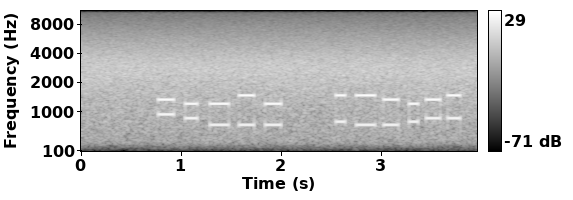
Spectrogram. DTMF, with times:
0.8-2.0 07131
2.5-3.8 632489

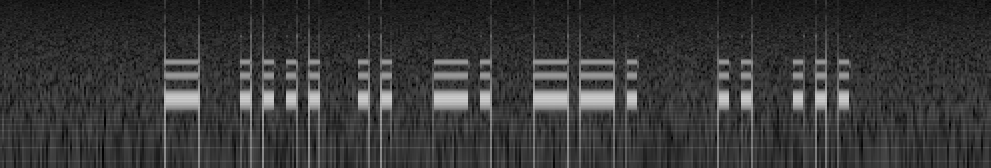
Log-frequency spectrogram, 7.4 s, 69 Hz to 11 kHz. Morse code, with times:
1.2-4.8 THING
5.4-6.4 IS

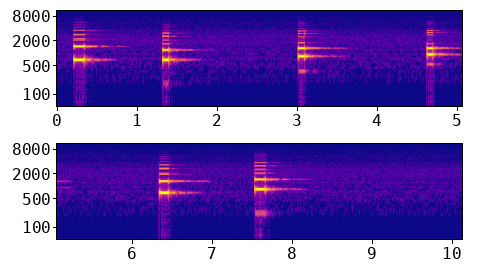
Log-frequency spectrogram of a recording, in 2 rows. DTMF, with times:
0.2-0.3 3
1.3-1.4 1
3.0-3.1 8
4.6-4.7 0
6.3-6.5 2
7.5-7.7 9

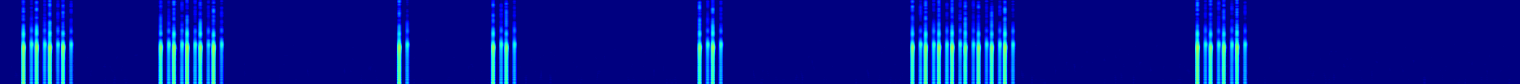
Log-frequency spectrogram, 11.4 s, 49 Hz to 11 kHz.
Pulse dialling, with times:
0.2-0.6 4
1.2-1.7 5
3.0-3.1 1
3.7-3.9 2
5.3-5.5 2
6.9-7.7 8
9.0-9.4 4

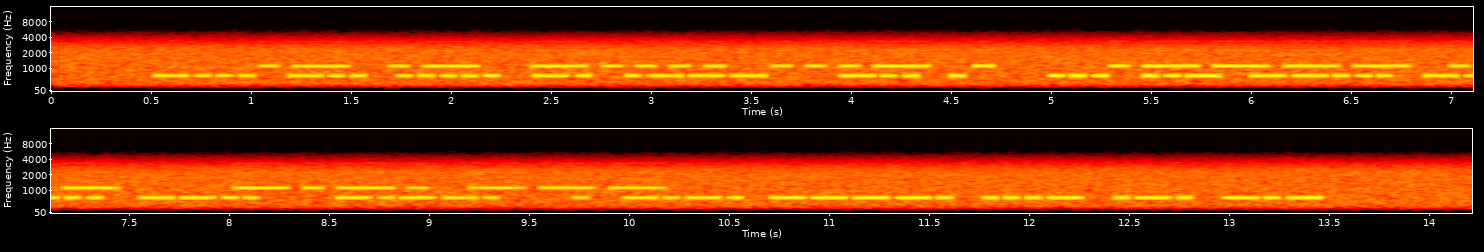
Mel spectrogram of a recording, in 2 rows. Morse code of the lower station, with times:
0.5-3.6 BD5NJ
4.0-4.6 DE
5.0-8.1 SU7BZ
8.5-9.3 <KN>
9.7-13.4 EC9VRK

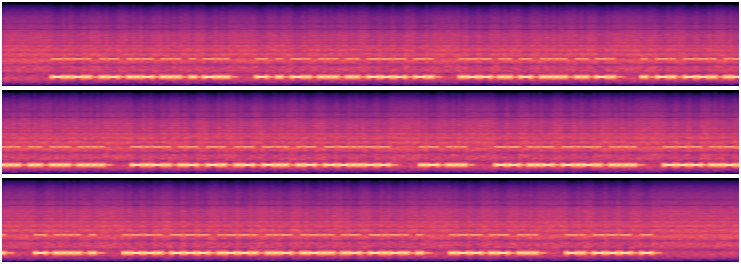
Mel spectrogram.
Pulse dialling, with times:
none

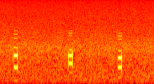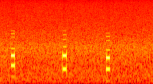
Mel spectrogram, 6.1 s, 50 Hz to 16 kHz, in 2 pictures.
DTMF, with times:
0.3-0.4 5
1.4-1.4 0
2.4-2.4 4
3.3-3.4 8
4.3-4.4 2
5.2-5.3 1

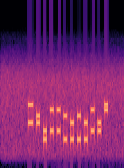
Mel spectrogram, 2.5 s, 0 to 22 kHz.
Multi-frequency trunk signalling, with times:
0.6-0.7 KP
0.7-2.0 6188424283
2.1-2.1 ST

